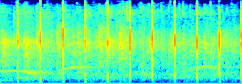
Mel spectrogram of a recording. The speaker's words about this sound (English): Let's give the dads a round of applause.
